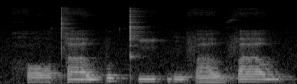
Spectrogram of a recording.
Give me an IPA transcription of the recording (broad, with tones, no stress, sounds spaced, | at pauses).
h ɔː˨ t̪ʰ aː˧ w p ʊ˥ k̚ t̪ʰ iː˧ k̚ ʊ˨ ŋ f aː˨ w f aː˥ w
